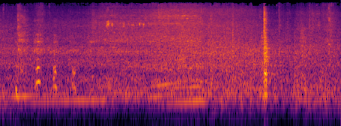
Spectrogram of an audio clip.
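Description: Steady city traffic rumbles, with a vehicle engine droning low and a few sharp knocks and clicks standing out, as someone walks along a busy street in Aalborg, heading east from the train station toward the Vejgaard district. No one speaks.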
